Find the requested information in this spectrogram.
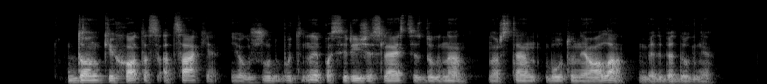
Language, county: Lithuanian, Vilnius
